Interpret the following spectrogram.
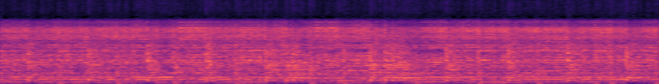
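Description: Rock band playing live: electric guitars over a drum kit with a steady kick-drum beat, in an instrumental passage without vocals.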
